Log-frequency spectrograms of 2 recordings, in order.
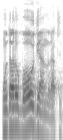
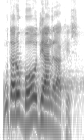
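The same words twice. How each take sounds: First: Echo. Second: Loud fond call, stress on તારું. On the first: The mountain echoing the father's promise, faint echo. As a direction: let it come back like a distant echo. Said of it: "પડઘો આવ્યો". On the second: Father calling into the ravine to show his son, loud call. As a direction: call out a promise across the gorge. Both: A narrator's reading.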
